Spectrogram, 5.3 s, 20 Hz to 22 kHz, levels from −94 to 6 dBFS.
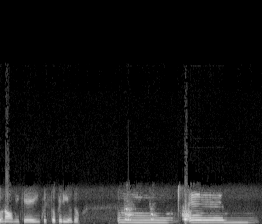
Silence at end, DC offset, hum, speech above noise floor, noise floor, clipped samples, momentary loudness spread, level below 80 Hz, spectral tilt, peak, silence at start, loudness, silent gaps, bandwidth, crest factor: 0.2 s; under 0.1%; none; 33 dB; -51 dBFS; under 0.1%; 15 LU; -58 dBFS; -6 dB/octave; -2 dBFS; 0 s; -18 LUFS; none; 5.6 kHz; 16 dB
